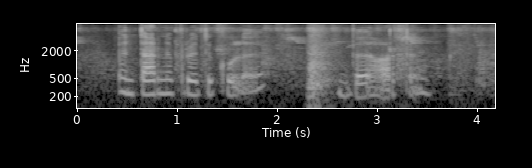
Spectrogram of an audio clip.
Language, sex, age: Afrikaans, female, 19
